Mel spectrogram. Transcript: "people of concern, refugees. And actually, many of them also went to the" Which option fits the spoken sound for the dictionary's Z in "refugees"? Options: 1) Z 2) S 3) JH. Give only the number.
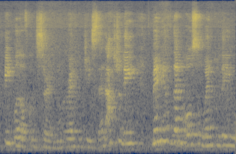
2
